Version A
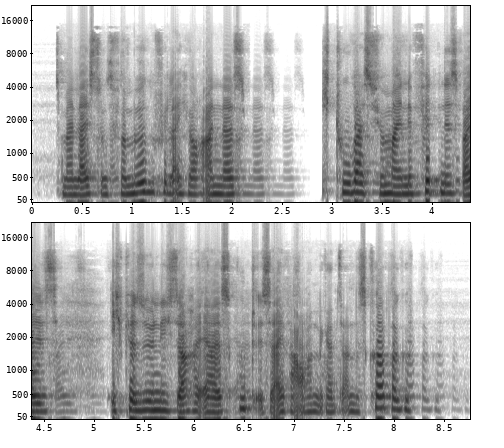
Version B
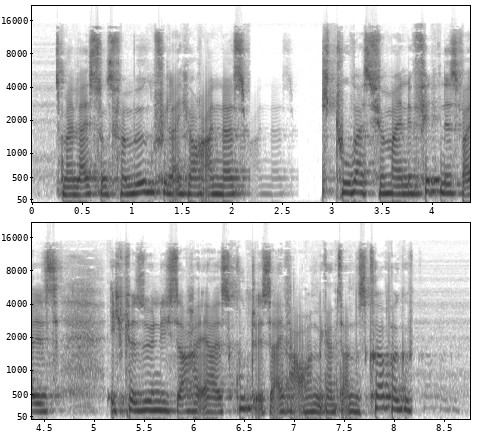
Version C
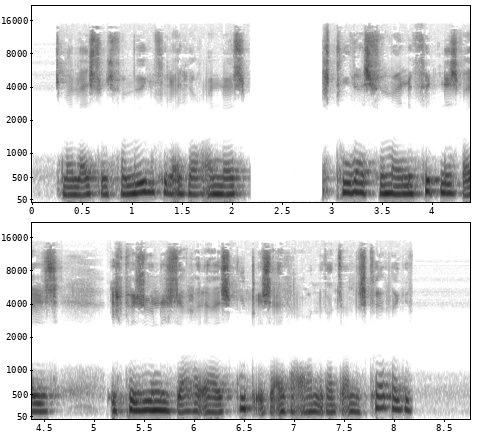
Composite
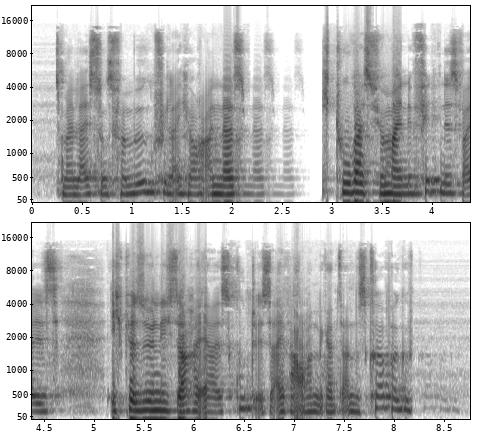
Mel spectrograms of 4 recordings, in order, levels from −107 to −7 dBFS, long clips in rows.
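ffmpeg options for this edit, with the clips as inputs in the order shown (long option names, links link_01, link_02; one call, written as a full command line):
ffmpeg -i take0.wav -i take1.wav -filter_complex "[0:a]asplit=3[link_01][link_02][link_03];[1:a]asplit=4[link_04][link_05][link_06][link_07];[link_04]atrim=end=1.802[link_08];[link_01]atrim=start=1.798:end=3.692[link_09];[link_05]atrim=start=3.688:end=5.142[link_10];[link_02]atrim=start=5.138:end=6.122[link_11];[link_06]atrim=start=6.118:end=6.9[link_12];[link_03]atrim=start=6.8:end=7.67[link_13];[link_07]atrim=start=7.57[link_14];[link_08][link_09]acrossfade=duration=0.004:curve1=hsin:curve2=hsin[link_15];[link_15][link_10]acrossfade=duration=0.004:curve1=hsin:curve2=hsin[link_16];[link_16][link_11]acrossfade=duration=0.004:curve1=hsin:curve2=hsin[link_17];[link_17][link_12]acrossfade=duration=0.004:curve1=hsin:curve2=hsin[link_18];[link_18][link_13]acrossfade=duration=0.1:curve1=tri:curve2=tri[link_19];[link_19][link_14]acrossfade=duration=0.1:curve1=tri:curve2=tri" out.wav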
